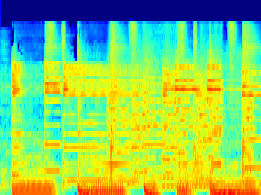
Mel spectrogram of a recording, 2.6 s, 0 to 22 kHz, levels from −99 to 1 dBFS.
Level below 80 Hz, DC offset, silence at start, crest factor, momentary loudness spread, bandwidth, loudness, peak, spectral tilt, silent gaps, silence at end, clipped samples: -22 dBFS; under 0.1%; 0 s; 16 dB; 4 LU; 13.5 kHz; -14 LUFS; 0 dBFS; -4 dB/octave; none; 0 s; under 0.1%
